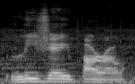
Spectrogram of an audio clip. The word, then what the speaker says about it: Lille Barro: be showcasing stern redder x the x axis lee jay baro and yes that is literally how you pronounce his name i looked it up on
